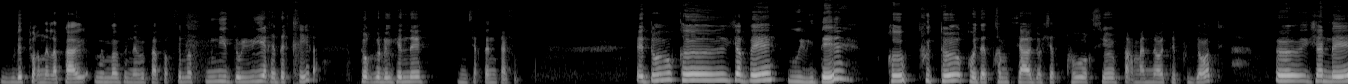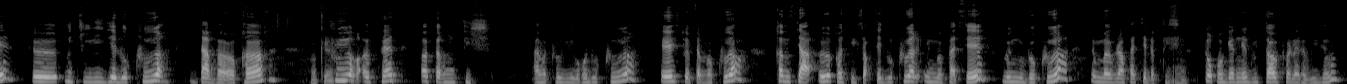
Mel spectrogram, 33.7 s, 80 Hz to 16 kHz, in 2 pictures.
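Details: Adult woman deaf since infancy (diagnosed at 9 months, doctors said she would never speak), who has never heard her own voice and learned to speak through about 20 years of speech therapy and lip-reading; deaf speech.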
